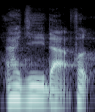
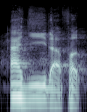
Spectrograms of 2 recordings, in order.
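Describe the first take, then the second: First: Each syllable is said fully and distinctly. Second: The syllables are rushed and slurred together. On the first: The recitation is careful and complete. The speaker calls it right. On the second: The recitation is careless and vague. The speaker calls it wrong.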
